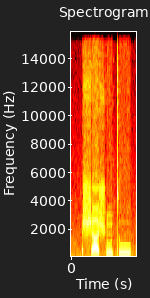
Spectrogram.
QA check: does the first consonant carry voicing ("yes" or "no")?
no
